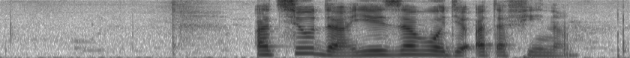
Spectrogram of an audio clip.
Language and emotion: Russian, neutral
